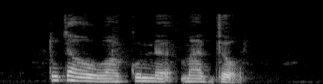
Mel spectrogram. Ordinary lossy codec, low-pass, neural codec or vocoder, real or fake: Opus, 64 kbps; 10.8 kHz; none; real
